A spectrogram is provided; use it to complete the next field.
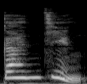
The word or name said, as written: gan1jing4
